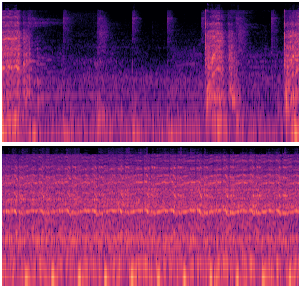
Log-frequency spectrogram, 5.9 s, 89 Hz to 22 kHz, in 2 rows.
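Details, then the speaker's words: 1986 Yamaha quad, engine just unstuck, new battery, fresh fuel in cleaned tank: steady cranking about four beats a second, never catches; cranks but won't start, owner suspects the long-unused carburettor. "the quad didn't start last night from a big advantage the carburetor business thing sack for years and it was made in 1986 so the carburetors probably shot"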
